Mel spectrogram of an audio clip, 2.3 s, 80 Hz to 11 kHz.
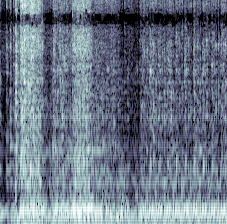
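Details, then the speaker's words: Freshly rebuilt small block V8 on run stand, first run on open manifolds; fired up quickly, steady even running, no knocking, tapping or rattling. "I was happy uh that uh it fired up so quick and it sounds good. >> Sounds very good. I don't hear any knocking or rattling or nothing."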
